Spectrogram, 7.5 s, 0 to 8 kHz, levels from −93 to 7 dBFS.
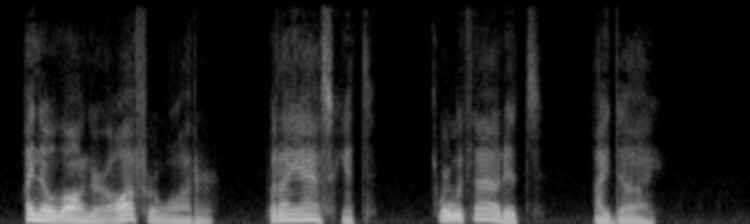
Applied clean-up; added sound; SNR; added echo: none; none; none; none.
